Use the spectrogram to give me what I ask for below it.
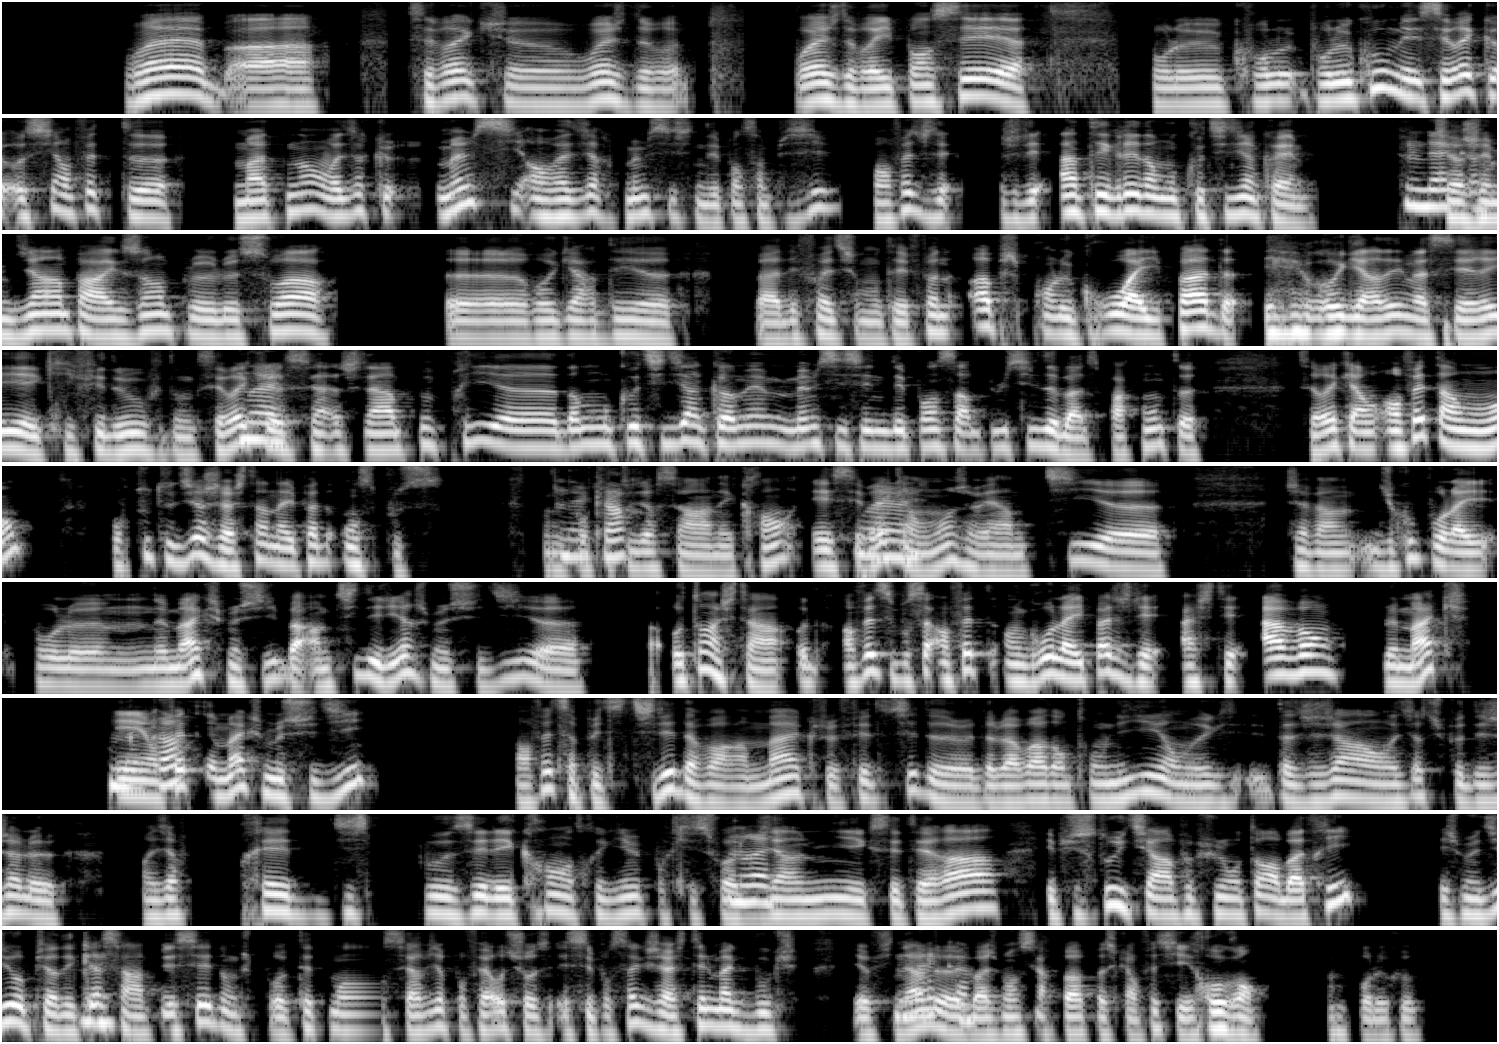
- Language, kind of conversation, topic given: French, advice, Comment éviter les achats impulsifs en ligne qui dépassent mon budget ?
- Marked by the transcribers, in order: other background noise; stressed: "intégré"; stressed: "gros Ipad"; chuckle; tapping; stressed: "avant"; unintelligible speech; stressed: "trop grand"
